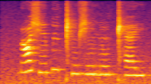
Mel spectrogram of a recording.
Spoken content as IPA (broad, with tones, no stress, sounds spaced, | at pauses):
ɡ ɑ˨˦ ʃ e˨ p ĩ˦ ǁʰ ĩ˨ z ʒ ĩ˨ r ũ˨ ǁʰ æ˨ j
